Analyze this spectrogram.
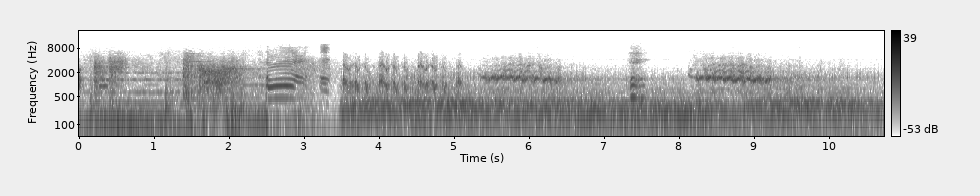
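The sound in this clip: A horse neighs in an animated cartoon, giving a few loud, wavering whinnies over a busy background that includes other animal calls.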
